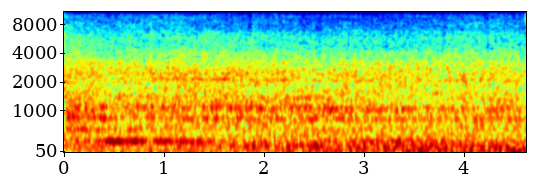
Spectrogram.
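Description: Double-stack container freight train passing close by, a steady heavy rumble of engines, wheels and cars. The tones of its horn chord die away about a second and a half in.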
